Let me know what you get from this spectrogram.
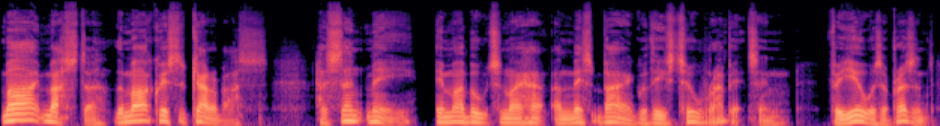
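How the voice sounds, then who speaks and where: Storybook tomcat, scheming and bossy, read by a man, breathy and dry. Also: fairly low pitch, animated, no echo. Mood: polite. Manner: brisk, bossy, conspiratorial. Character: clever scheming talking male cat.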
